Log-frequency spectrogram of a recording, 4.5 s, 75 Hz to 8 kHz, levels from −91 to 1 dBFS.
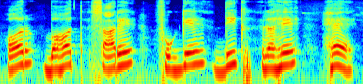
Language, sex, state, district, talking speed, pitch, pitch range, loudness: Hindi, male, Madhya Pradesh, Dhar, 90 wpm, 200 Hz, 175-220 Hz, -14 LUFS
